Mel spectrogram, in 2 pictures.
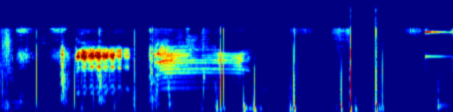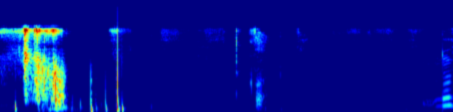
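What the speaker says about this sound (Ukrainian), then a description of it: "Ось ще одна овечка." Minecraft sheep bleating in short, nasal, wavering calls in the game, several in the first few seconds, mixed with other game clicks and effects.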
